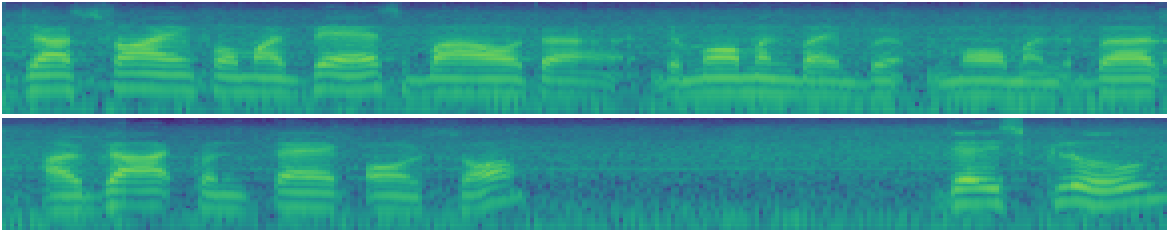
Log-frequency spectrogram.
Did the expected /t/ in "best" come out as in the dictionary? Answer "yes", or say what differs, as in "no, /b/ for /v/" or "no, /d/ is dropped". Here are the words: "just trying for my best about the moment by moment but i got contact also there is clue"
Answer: no, /t/ is dropped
